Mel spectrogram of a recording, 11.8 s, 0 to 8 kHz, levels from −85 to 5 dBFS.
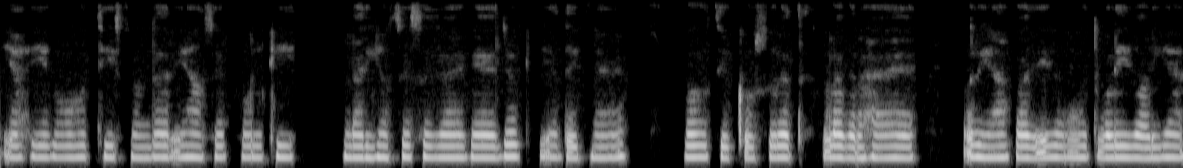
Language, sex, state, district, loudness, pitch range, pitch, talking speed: Hindi, female, Uttar Pradesh, Etah, -19 LUFS, 200-210 Hz, 205 Hz, 170 wpm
